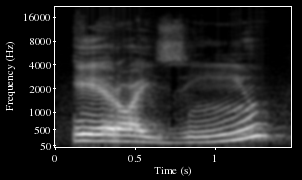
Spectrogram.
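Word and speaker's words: heroizinho: Heróizinho, economicamente. Porque a sílaba tônica muda de posição.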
